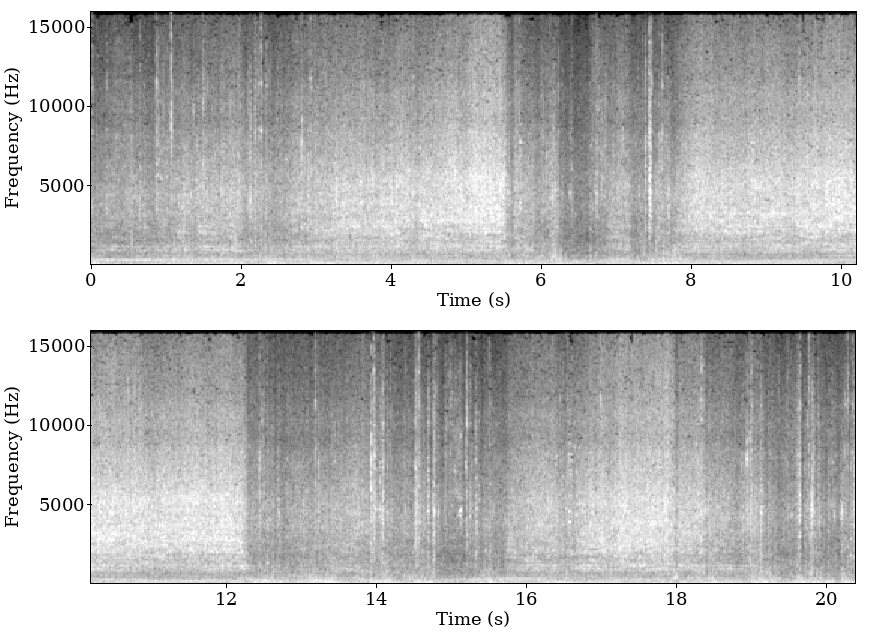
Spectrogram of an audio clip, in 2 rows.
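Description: Toyota Land Cruiser 80 off-road vehicle's engine running under load, its pitch rising and falling several times as it revs up and eases off.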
